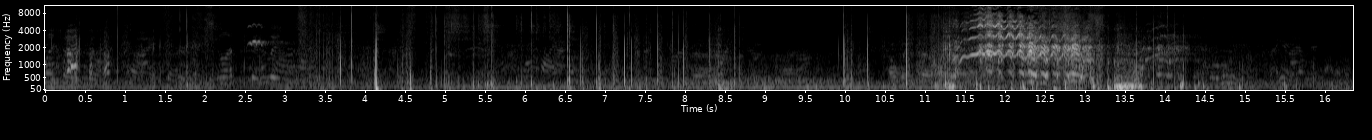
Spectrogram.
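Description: A horse whinnies loudly for about two seconds, a quavering call, about eleven seconds in. Before it, a run of short, sharp knocks.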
